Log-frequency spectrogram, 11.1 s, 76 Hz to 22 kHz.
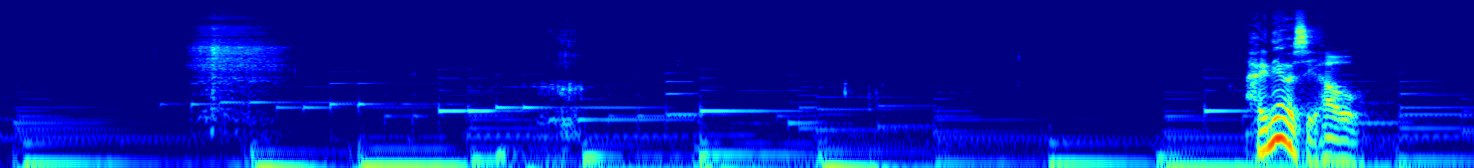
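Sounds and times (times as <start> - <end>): slow music with deep bass: 0.0 - 11.0
slurp from a cup: 1.4 - 2.2, 4.0 - 4.5.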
